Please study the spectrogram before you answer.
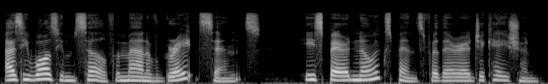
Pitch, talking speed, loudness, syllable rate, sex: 185 Hz, 175 wpm, -19 LUFS, 4.6 syllables/s, female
